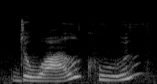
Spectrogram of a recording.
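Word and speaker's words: Djwhal Khul: Dwal Kul, pronounced Dwal Kul, also known as the Tibetan, is a Tibetan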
